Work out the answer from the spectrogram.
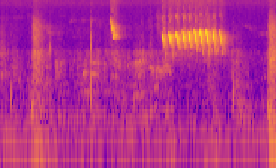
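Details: Bengalese finch singing while perched on a person's hand: a quick run of about ten buzzy, rasping notes repeated evenly in under a second, preceded by a brief sharp high note, with faint handling noise.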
